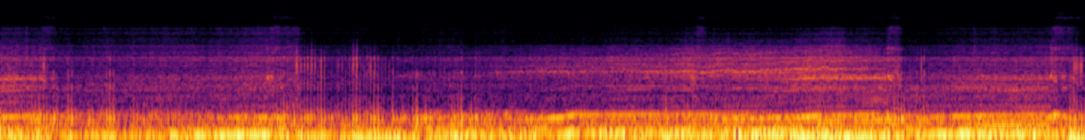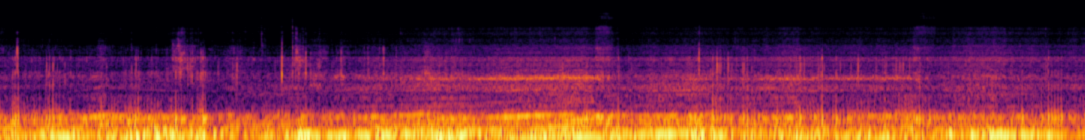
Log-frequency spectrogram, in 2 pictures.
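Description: Subaru's engine heard from inside the cabin, pulling hard on a circuit lap, its revs climbing and dropping several times as it runs through the gears, over tyre and wind noise. The sound eases briefly a little past halfway.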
